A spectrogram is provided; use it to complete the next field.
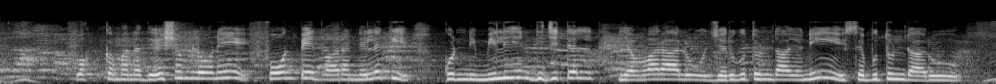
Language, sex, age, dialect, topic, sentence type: Telugu, female, 18-24, Southern, banking, statement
